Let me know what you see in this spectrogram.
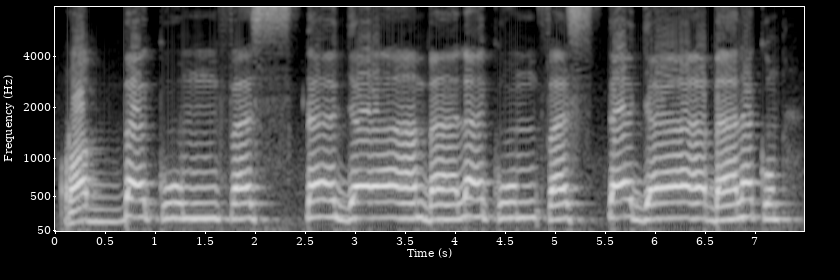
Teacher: Ja jangan berangin. Panjang dua harakat.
